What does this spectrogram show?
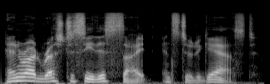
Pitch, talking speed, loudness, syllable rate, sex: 115 Hz, 200 wpm, -20 LUFS, 4.6 syllables/s, male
